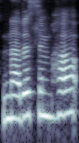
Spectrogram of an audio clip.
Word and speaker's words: Narasimha: m a m i h a they both pronounced Swami it's narasimha or Nim Nar simha okay very good thank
